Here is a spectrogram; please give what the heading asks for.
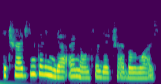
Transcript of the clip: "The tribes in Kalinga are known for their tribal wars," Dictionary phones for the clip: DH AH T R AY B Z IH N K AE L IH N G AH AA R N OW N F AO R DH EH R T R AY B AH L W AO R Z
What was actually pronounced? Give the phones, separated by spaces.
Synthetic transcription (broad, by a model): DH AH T R AY B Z IH N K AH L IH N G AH AA R N OW N F AO R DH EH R T R AY B AH L W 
